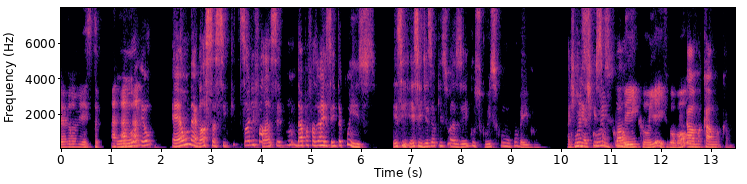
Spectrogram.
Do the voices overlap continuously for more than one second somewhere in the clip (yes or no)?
yes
